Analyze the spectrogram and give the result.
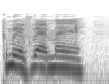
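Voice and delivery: put-on country accent, put on. Retelling five inmates calling someone over: imitating a country accent. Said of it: "they were like country".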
